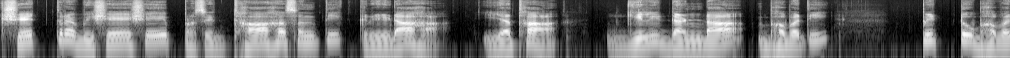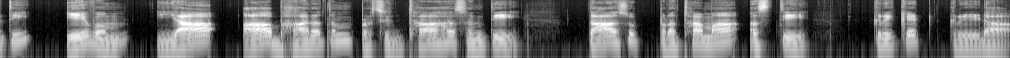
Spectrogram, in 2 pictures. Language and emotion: Sanskrit, neutral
